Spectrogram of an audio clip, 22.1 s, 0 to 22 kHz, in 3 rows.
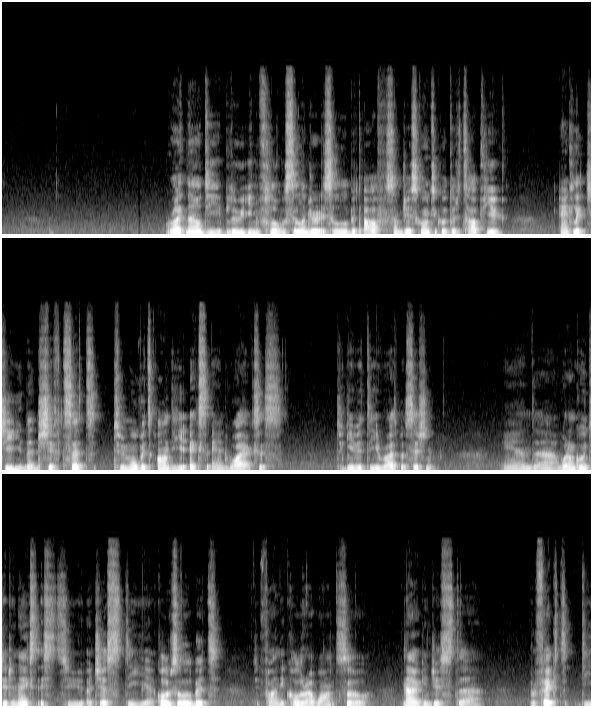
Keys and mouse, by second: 3.8 shift+z, 4.4 KP_7, 4.8 z, 4.9 z, 5.3 click, 6.3 click, 6.5 g, 9.5 middle click, 9.5 click, 9.6-9.9 middle drag, 10.0 middle click, 11.2 KP_0, 12.1 shift+z, 13.4 click, 16.4 right click, 16.6-17.1 drag.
